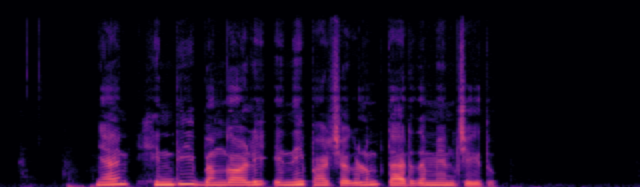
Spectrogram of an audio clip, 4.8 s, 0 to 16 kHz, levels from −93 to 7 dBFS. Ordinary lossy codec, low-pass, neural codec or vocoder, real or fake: none; 14.4 kHz; none; real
